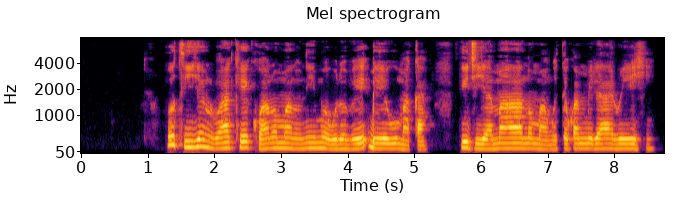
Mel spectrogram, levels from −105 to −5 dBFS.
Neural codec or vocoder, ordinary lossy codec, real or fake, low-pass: none; AAC, 48 kbps; real; 7.2 kHz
